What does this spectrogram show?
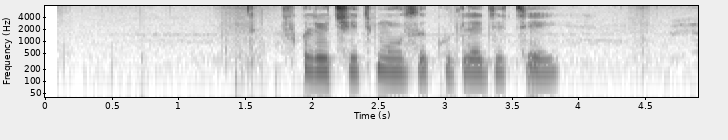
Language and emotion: Russian, neutral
